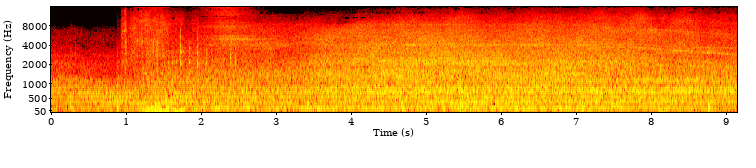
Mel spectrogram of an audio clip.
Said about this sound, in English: be landing in a field. Oh. Finally. What a flight.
